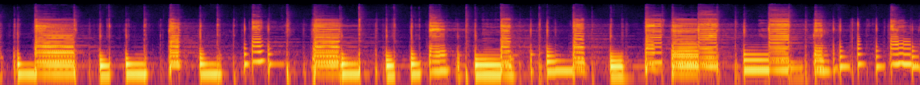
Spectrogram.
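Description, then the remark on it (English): Electric guitar rhythm comping through effects, in a particular kind of rhythm style: short, loud chord stabs played in a syncopated rhythm, with a few longer ringing chords and quick gaps between hits. No voices. “Where you're gonna either be playing, you know, rhythm comping like that or you might be playing some smooth, silky smooth chords.”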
